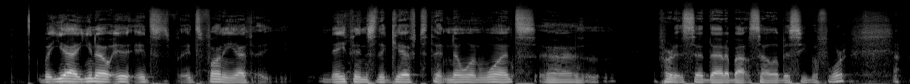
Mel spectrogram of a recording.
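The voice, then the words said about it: Hoarse, strained voice. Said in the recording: “I preached myself out of a voice on Sunday. I had a head cold. ... pardon my voice.”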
